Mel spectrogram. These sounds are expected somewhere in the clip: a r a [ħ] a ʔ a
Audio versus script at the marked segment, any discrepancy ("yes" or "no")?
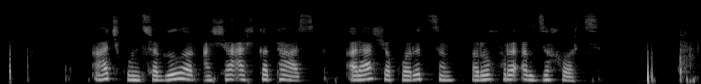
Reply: yes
